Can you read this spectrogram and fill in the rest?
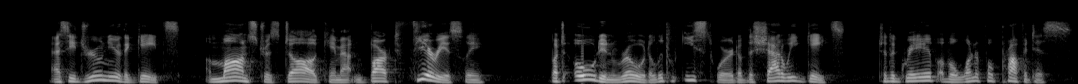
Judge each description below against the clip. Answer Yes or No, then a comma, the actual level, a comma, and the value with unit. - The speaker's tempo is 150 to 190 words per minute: Yes, average, 170 wpm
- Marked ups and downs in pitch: Yes, wide, 6.9 semitones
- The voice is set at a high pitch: No, low, 135 Hz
